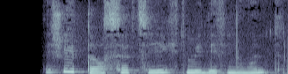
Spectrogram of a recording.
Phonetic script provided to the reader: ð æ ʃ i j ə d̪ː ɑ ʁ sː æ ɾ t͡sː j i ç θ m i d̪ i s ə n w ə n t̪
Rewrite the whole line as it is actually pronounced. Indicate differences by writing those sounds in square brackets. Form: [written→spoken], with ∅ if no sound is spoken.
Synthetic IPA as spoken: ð æ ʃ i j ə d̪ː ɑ ʁ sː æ ɾ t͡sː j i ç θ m i d̪ i [s→θ] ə n w ə n t̪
